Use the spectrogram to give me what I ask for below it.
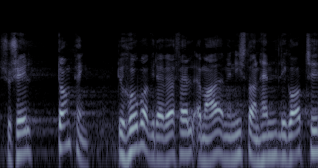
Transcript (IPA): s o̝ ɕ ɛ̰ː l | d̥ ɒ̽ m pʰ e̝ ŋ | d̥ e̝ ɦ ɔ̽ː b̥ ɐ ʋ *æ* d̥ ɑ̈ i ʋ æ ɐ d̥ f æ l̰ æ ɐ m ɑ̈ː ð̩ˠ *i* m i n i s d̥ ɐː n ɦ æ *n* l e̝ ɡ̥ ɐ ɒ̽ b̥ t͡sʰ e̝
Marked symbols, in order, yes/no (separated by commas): no, no, yes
